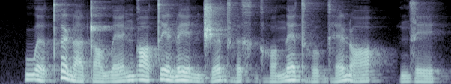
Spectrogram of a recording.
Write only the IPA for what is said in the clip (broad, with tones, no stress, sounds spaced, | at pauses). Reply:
w ə˧˩˧ t̪ʰ ə˥˨ ɳ a˩ ʈ ɒ˩ w ɛ˩˧ ŋ ɡ ɒ˥˨ t̪ e˥˨ ɳ e˥˨ n d͡ʒ ə˩˥ dʱ ə˩˧ x ɡʱ ɔ˩ n̪ ɛ˦ dʱ o˩ ɡʱ ɛ˩˥ ɳ ɒ˩˧ | n z e˩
